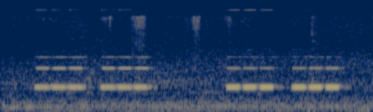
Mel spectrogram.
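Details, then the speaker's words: Automated external defibrillator, after its voice prompts say a shock is advised, the shock is charging and not to touch the patient: repeated steady grouped beeps sounding while it charges before the shock. "Elektroşok gerekli. Elektroşok hazırlanıyor. Hastaya dokunma."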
